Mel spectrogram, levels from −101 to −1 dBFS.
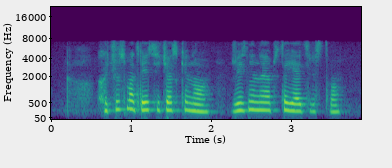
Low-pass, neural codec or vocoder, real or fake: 7.2 kHz; none; real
